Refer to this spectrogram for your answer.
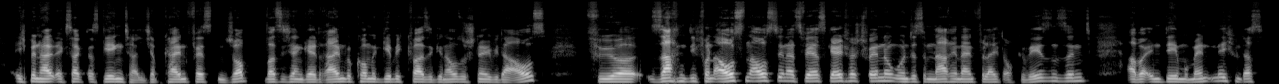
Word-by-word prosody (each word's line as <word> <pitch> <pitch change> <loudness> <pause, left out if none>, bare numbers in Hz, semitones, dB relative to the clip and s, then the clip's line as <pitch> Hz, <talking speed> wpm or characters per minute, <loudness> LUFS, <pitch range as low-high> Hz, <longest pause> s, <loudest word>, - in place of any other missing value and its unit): Ich 130 -3 -6
bin 140 -2 +2
halt 130 +1 +5
exakt 130 0 -2
das 125 -3 -7
Gegenteil. 125 -6 0
Ich 95 - -13
habe 120 - -7
keinen 120 +1 +1
festen 120 -2 -3
Job. 130 +7 +1
Was 120 0 0
ich 120 +1 -9
an 120 -1 0
Geld 115 -1 0
reinbekomme, 130 +3 +1
gebe 125 +2 -2
ich 120 - -14
quasi 120 -2 +1
genauso 120 +1 -3
schnell 115 +1 -3
wieder 115 -1 -2
aus - - 0 0.4
für 125 0 +3
Sachen, 145 +4 +5
die 145 +2 -6
von 145 +1 -2
außen 165 +5 +6
aussehen, 165 +2 +2
als 155 -4 -1
wär's 150 -2 +2
Geldverschwendung 155 +1 +1
und 135 -1 -1
es 130 - -6
im 120 -2 -4
Nachhinein 125 0 0
vielleicht 120 -1 -5
auch 105 - -11
gewesen 150 +8 -4
sind, 155 +3 -5 0.4
aber 120 +1 0
in 130 0 -3
dem 130 -1 0
Moment 125 +5 -3
nicht 160 -1 -4
und - - -7
das 130 -1 -4
130 Hz, 220 wpm, -23 LUFS, 120-145 Hz, 0.4 s, außen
